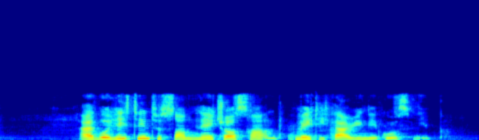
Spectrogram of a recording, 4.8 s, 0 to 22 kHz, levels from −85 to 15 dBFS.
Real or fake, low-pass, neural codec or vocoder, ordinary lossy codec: fake; 7.2 kHz; autoencoder, 22.05 kHz, a latent of 192 numbers a frame, VITS, trained on one speaker; AAC, 32 kbps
